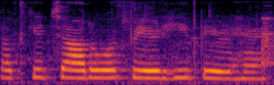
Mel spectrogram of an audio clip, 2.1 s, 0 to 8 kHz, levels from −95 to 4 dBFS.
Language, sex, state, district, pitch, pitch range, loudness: Hindi, female, Uttar Pradesh, Ghazipur, 265 Hz, 255-270 Hz, -27 LUFS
